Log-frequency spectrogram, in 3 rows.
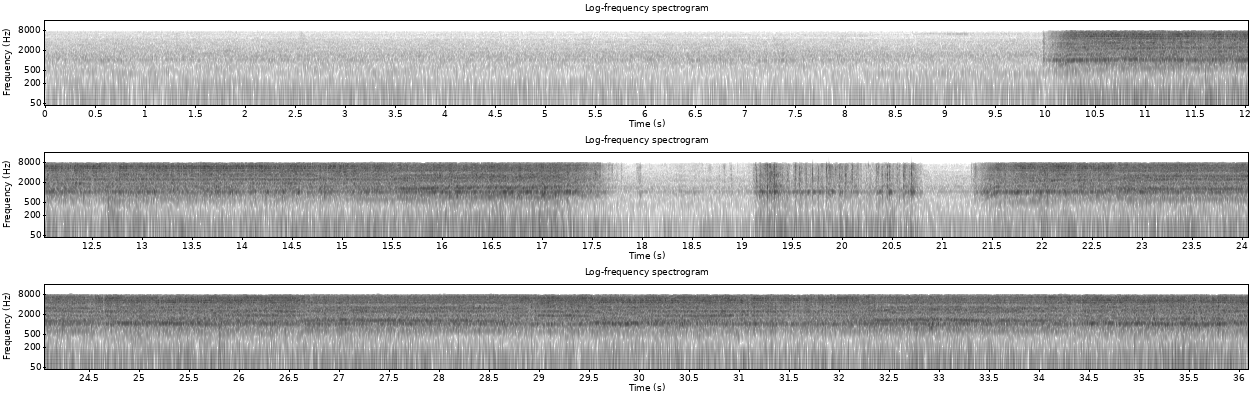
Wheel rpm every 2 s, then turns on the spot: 0, 0, 0, 0, 10, 130, 160, 160, 90, 20, 50, 160, 160, 160, 160, 160, 160, 160.
18-20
